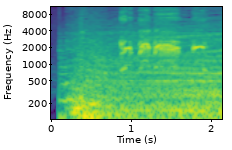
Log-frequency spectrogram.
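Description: A bird's call of four notes about a second in, laid over music with a heavy low end.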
